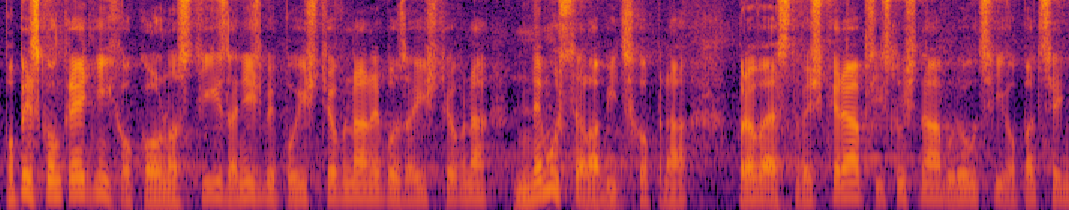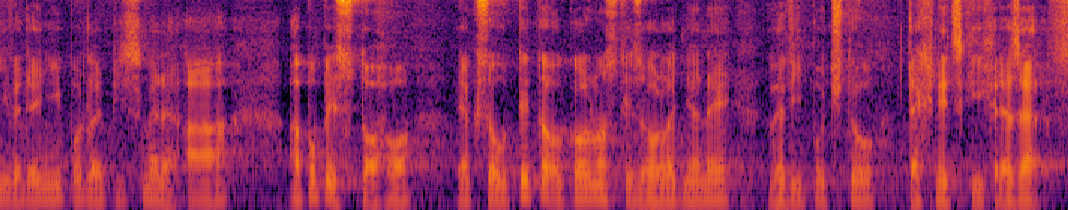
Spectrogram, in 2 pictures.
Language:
Czech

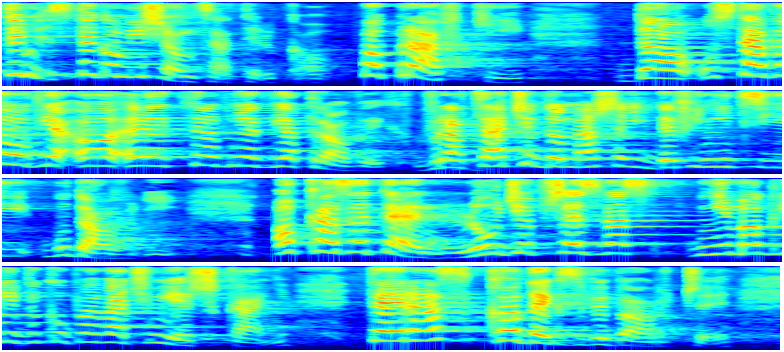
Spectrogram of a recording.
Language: Polish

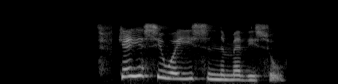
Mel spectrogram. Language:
Kabyle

